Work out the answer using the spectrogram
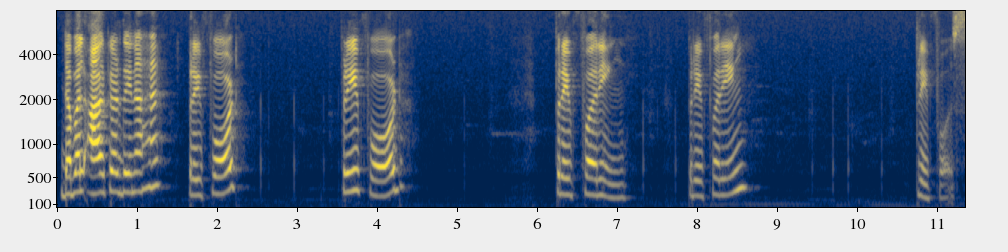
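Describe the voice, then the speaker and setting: A young woman with a high voice and an Indian accent teaches English verb forms in a live online class. She calls out every word form and says it twice, and keeps asking her viewers to follow along and comment. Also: sharp tone, clean tone. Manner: drills word forms aloud, repeats each word, urges viewers to comment and share.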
